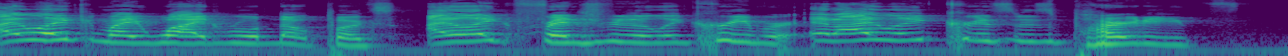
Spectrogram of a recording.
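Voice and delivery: very high-pitched, put-on, tearful weeping through the words. Acting out a character giving a speech, crying while speaking. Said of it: "he's crying as he's giving his speech".

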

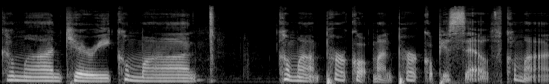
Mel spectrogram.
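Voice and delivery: grandmotherly voice with a coaxing, urging tone. Speaker recalls how her grandmother urged her on, imitating grandmother urging. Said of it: "I hear her in my head the way she would say it".

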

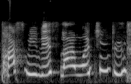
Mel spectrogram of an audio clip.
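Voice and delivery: very high-pitched shouting. Retelling how the speaker's aunties shouted at a hawker center; retelling aunties shouting. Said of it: "my aunties like shouting".

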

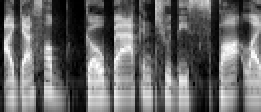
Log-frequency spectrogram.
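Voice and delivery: normal talking voice

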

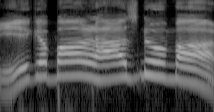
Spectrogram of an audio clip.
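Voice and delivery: very high, yelled, put-on Jamaican accent. Telling a friend how he used to call out to a schoolmate, yelling in a put-on Jamaican accent. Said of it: "I would do a Jamaican voice".

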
